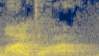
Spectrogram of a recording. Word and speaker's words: My Dua: And that is that you get your phone and you download an app called My Dua. It's spelled M-Y-D as in David, U-A-A.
